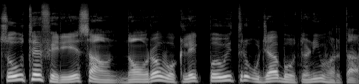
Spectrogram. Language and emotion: Goan Konkani, neutral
